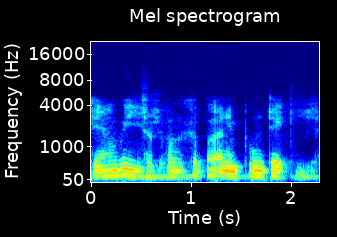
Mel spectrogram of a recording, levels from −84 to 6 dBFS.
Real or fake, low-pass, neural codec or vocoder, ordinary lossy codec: fake; 19.8 kHz; codec, 44.1 kHz, 2.6 kbps, DAC; none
